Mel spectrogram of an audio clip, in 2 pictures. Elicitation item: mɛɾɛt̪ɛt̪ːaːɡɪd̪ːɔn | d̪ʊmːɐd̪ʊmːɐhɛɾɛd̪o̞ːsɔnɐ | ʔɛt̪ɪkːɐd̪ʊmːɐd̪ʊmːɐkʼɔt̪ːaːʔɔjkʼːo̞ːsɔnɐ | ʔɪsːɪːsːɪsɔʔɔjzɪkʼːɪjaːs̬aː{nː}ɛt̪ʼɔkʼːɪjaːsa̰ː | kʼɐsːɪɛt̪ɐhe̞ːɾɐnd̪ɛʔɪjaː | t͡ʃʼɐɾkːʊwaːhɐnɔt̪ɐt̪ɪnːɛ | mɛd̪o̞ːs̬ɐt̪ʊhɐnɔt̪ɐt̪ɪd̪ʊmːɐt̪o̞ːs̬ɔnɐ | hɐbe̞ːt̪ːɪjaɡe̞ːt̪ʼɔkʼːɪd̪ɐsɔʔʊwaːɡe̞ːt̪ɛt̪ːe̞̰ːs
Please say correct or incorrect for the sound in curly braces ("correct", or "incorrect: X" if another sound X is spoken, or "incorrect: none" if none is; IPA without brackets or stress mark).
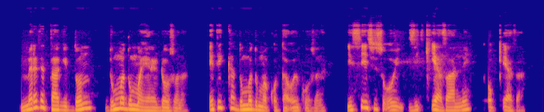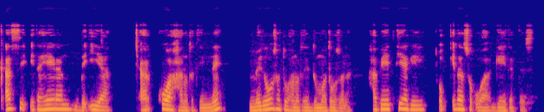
correct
